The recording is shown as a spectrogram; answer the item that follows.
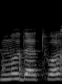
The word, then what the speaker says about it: Modatois: Donc sur le site Modatois, donc Modatois s'écrit comme ça se prononce, sans tirer, sans rien du tout.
